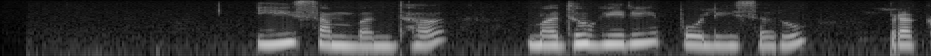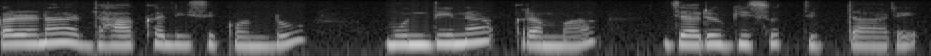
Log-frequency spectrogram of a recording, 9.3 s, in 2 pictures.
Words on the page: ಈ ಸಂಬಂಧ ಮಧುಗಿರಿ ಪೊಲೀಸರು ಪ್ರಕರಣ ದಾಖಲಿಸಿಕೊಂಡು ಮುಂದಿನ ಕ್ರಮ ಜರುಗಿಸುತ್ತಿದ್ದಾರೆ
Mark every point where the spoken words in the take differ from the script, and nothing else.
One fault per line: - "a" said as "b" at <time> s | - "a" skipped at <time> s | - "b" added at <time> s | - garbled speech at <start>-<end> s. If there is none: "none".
none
